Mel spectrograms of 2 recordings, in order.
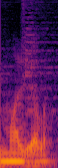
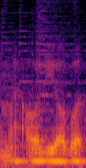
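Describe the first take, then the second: First: The place name is said in a shortened form. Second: The place name is said in its full form. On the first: This is how local people say the name. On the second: This is the official name of the street.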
